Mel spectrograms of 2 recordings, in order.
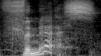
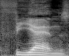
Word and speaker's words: Fiennes: you know I think I think it's supposed to be fines but it is spelled like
